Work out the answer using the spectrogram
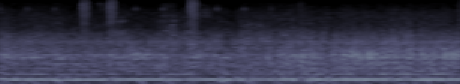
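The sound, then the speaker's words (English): A car drives over grooved melody road in Japan, built so tires play a pop song tune. A steady tonal hum rings out over constant engine and road rumble. “The engineers arrange the grooves in the road so motorist cars would make sounds similar to a Japanese pop song.”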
